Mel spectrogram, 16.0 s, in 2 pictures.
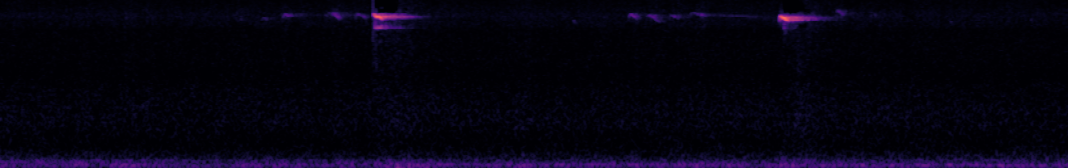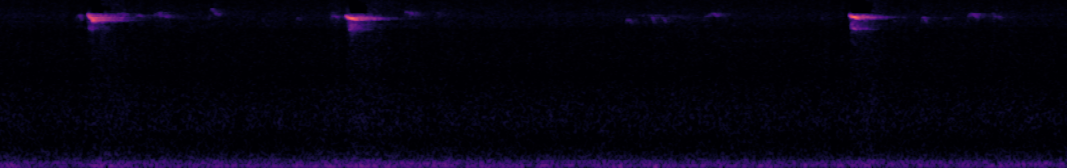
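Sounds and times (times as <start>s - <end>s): bird high-pitched chirps: 2.2s - 3.2s, 5.8s - 6.3s, 8.6s - 9.3s, 10.5s - 11.0s, 14.4s - 15.5s.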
